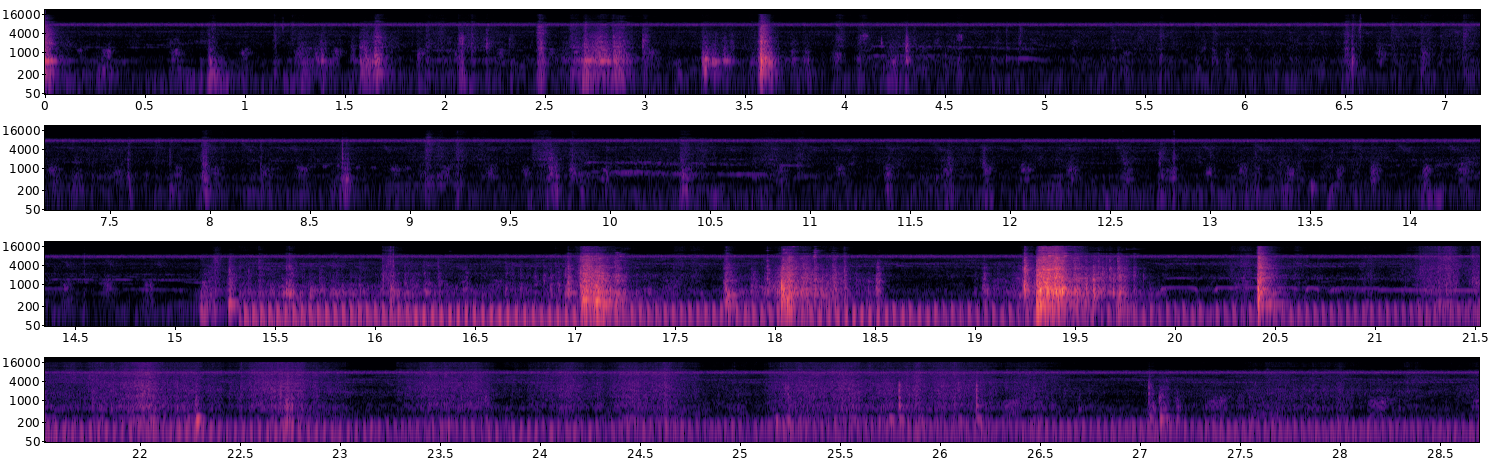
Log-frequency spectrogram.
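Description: Rural ambience: insects droning in a steady high tone, with faint bird calls and a few light knocks. About halfway through a low hum comes in, along with several sharp knocks and clatters of gear being handled; these are the loudest sounds.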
